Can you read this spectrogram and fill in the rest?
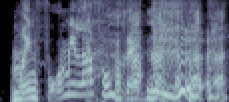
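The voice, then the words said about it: Put-on German accent. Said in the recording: “your best German accent”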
